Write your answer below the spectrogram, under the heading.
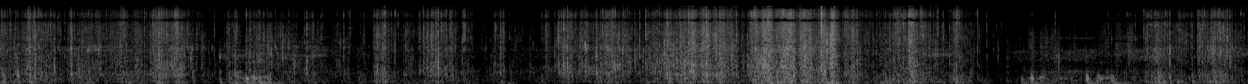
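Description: Small plastic zip-lock bags of diamond-painting resin drills crinkling as they are handled and gathered up, in irregular rustling bursts, louder a little past the middle.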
